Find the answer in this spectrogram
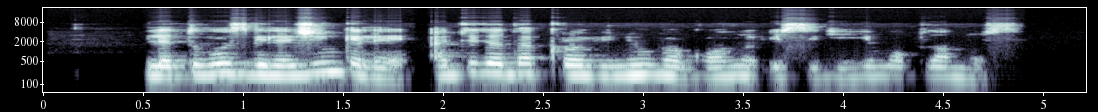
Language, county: Lithuanian, Telšiai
